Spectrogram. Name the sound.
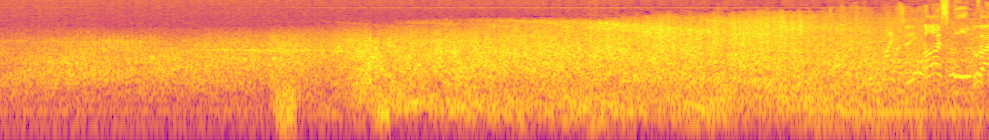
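Red Arrows jet aircraft arriving at RAF Valley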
